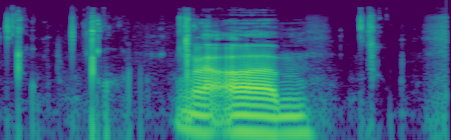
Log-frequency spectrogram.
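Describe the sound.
Nuts being chewed close to the microphone, with a few soft crunching clicks, while a person's voice is briefly heard in a sustained voiced sound.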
